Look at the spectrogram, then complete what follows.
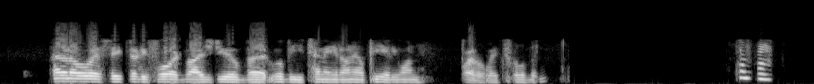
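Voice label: Sheriff Lake Patrol, scanner audio trunk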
